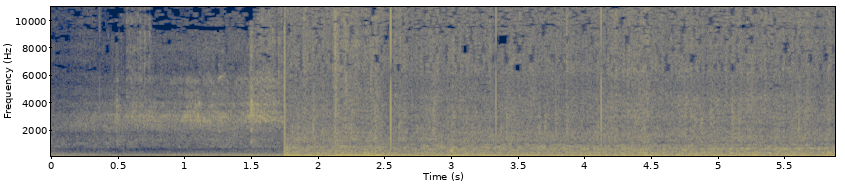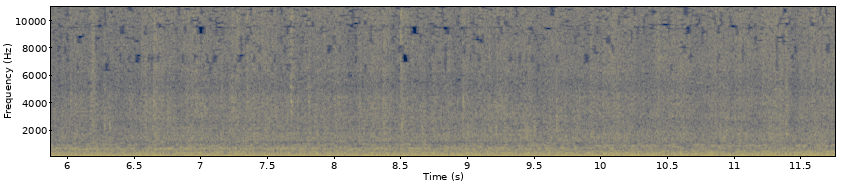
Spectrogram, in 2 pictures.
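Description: Steady rumble of a vehicle driving at road speed, engine and road noise, starting abruptly about two seconds in.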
